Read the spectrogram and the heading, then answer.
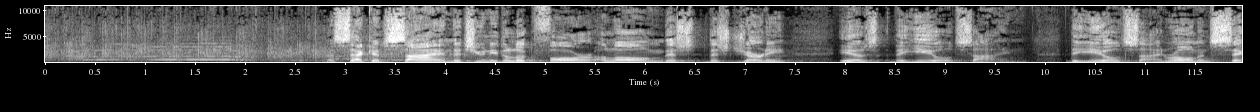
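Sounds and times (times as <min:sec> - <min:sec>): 
audience clapping hands: 0:00.0 - 0:04.0
speech: 0:02.8 - 0:11.9.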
